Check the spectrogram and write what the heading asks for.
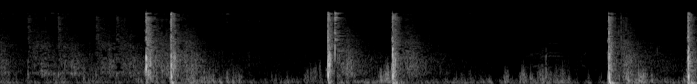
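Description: Six loud handgun shots fired in three pairs during a USPSA course of fire, with fainter pops in between.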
